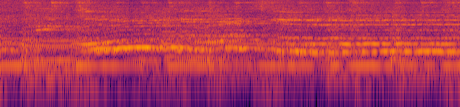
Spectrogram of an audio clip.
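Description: Live gospel music: a woman singing a Spanish-language praise chorus through a microphone, holding long notes, with other voices and instruments behind her.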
